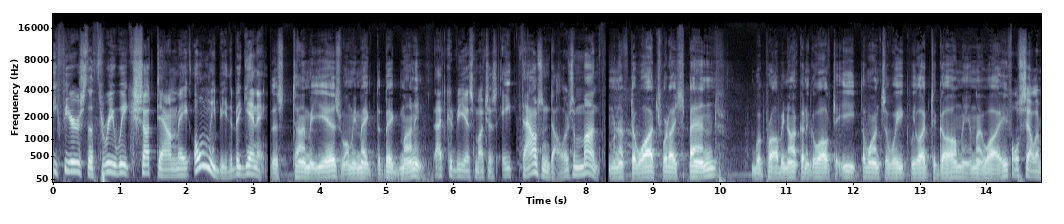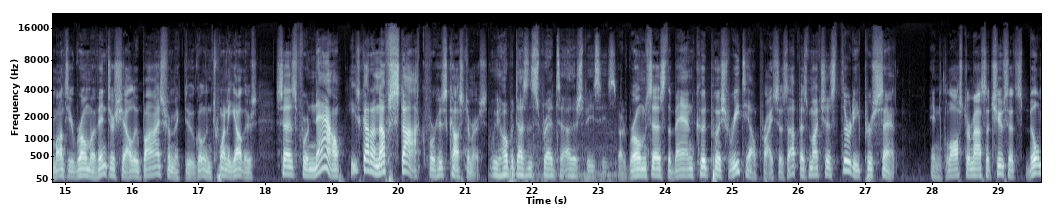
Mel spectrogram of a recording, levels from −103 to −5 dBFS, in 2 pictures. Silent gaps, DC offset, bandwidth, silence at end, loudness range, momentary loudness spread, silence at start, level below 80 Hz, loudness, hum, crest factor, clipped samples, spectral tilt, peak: none; under 0.1%; 17 kHz; 0 s; 5 LU; 11 LU; 0 s; -48 dBFS; -22 LUFS; none; 20 dB; under 0.1%; -4.5 dB/octave; 0 dBFS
